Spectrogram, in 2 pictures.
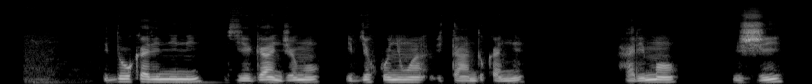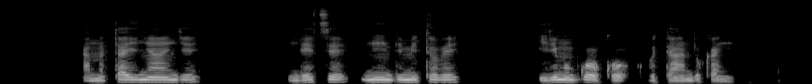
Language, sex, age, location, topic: Kinyarwanda, male, 25-35, Huye, finance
